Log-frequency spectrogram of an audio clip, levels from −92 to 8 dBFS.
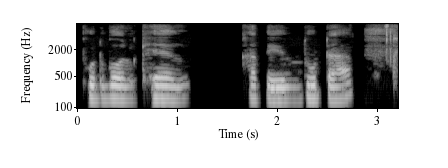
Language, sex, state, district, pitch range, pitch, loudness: Bengali, male, West Bengal, Jhargram, 140-155 Hz, 150 Hz, -20 LUFS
